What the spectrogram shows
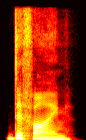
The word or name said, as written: define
